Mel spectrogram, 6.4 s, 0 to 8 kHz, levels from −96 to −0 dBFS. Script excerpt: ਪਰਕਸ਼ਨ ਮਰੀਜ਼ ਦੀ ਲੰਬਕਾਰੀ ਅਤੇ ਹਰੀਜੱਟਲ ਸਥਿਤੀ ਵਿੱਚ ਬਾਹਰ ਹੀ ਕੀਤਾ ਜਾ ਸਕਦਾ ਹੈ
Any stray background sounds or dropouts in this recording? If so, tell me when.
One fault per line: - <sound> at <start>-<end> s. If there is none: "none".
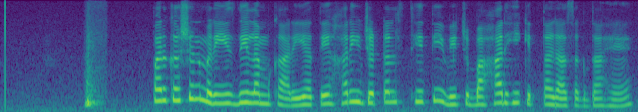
- whoosh at 0.8-1.1 s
